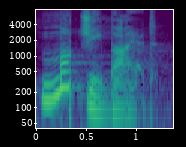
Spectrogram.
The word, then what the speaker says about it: Mogi Bayat: You're mispronouncing his name, Bill. It's Mogi Bayat. It's Mogi, as in bogeyman. Which, by the way, tells you something. It's Mogi, Bill, as in dodgy, which tells you the truth.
